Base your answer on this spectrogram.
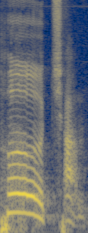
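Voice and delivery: very slow, loud Chungcheong drawl; hammed-up slow Chungcheong exclamation; Chungcheong dialect. Shown as a demonstration. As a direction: stretch it right out in Chungcheong-do dialect. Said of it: "충청도 말 한마디요".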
